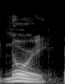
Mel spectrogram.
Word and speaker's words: N.O.R.E.: I'm in on N-O-R-E. – No, man. Say it right, Norrie.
